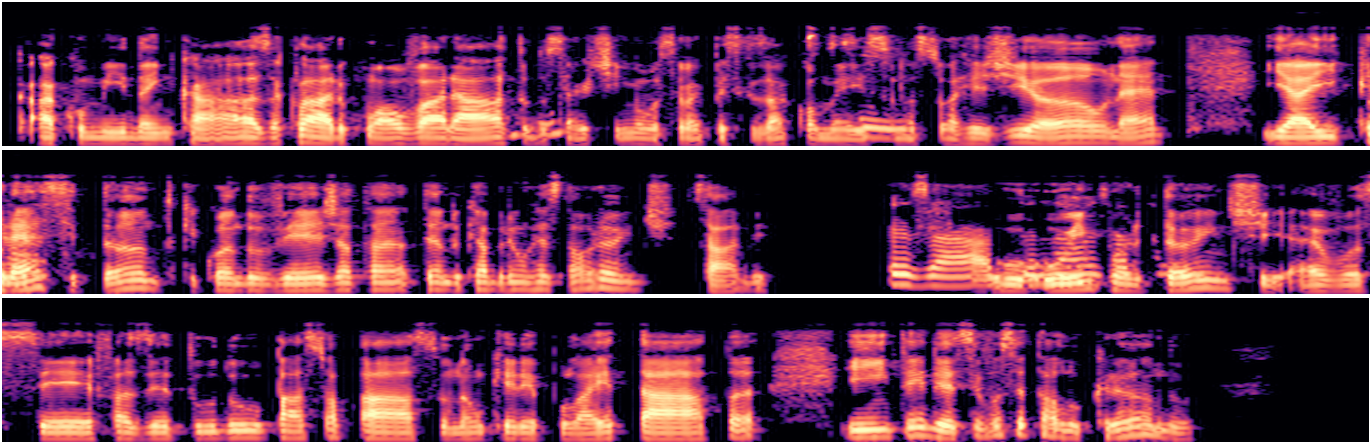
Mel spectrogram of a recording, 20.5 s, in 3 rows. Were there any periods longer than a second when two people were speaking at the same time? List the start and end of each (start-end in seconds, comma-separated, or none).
11.7-13.1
